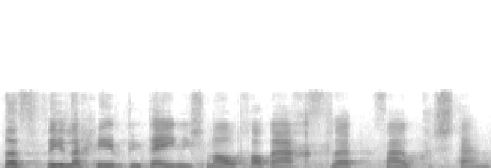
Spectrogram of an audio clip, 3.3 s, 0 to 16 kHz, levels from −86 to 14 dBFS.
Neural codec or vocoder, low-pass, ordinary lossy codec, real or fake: codec, 16 kHz, 1 kbps, FunCodec, trained on Chinese and English, 50 frames a second; 7.2 kHz; none; fake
